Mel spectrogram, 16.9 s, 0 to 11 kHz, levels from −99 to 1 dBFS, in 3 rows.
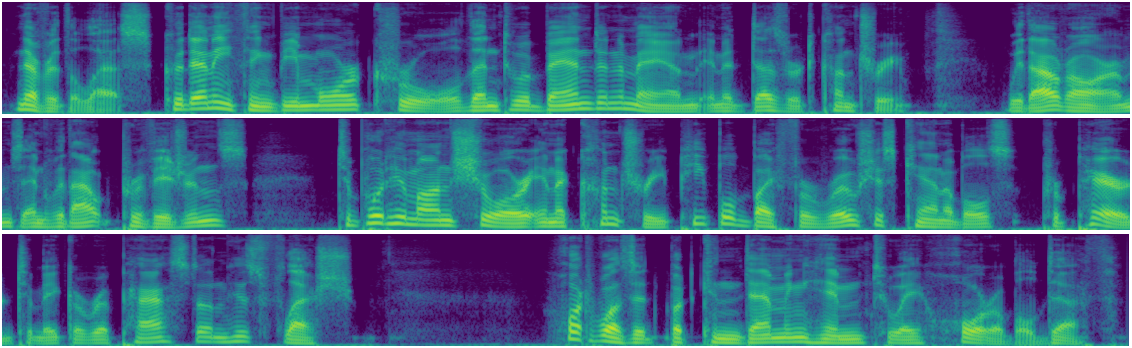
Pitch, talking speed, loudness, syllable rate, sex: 115 Hz, 175 wpm, -20 LUFS, 5.3 syllables/s, male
